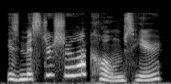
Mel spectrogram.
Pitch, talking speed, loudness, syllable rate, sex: 275 Hz, 175 wpm, -15 LUFS, 5.3 syllables/s, female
